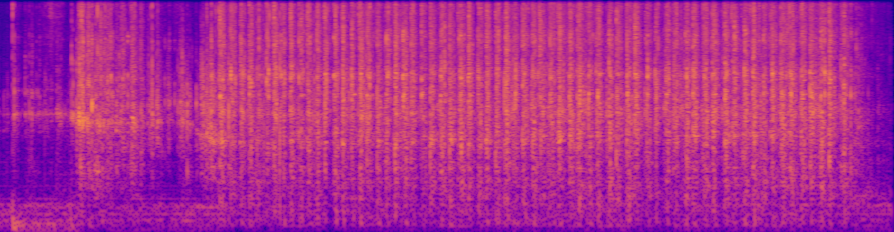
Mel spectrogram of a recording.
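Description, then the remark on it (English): A cocktail shaker full of ice is shaken hard and fast, making a dense, steady, loud rattling clatter for several seconds, with no one speaking. “All right, so give it a shake and then pour it in.”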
